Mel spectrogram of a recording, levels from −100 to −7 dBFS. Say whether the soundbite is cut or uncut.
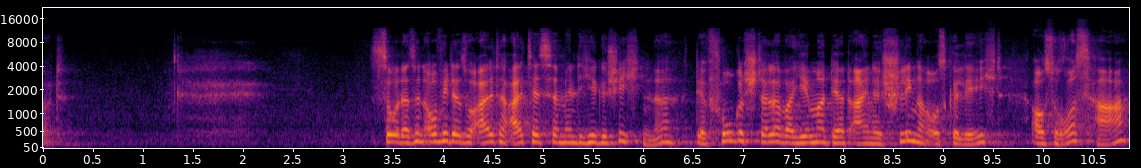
uncut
